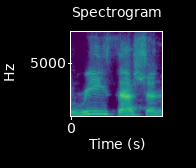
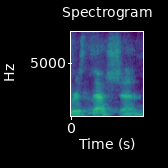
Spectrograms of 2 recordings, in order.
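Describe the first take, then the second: First: The stress is on the first syllable. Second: The stress is on the second syllable. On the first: The speaker calls it right. "you have to say recession" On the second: The speaker calls it wrong. "not recession"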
